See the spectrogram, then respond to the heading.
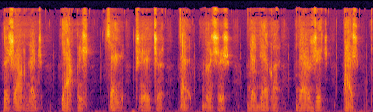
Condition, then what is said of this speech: Laryngectomy. Jest też właśnie po laryngektomii i nauczyła się pięknie mówić.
